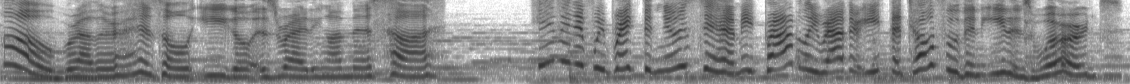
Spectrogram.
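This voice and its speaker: A woman's voice: extremely high pitch, big pitch swings, normal speed, loud music behind the voice. A woman voicing a tiny, cheeky and outspoken fairy companion in an anime fantasy game. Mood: exasperated. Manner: refers to self in third person, chirpy, blunt.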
